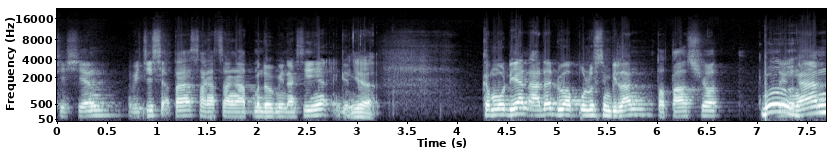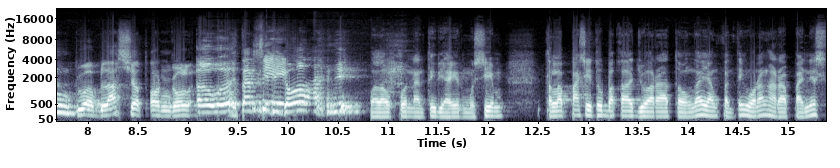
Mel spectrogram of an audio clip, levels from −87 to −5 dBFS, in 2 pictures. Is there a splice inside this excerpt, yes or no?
yes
